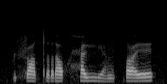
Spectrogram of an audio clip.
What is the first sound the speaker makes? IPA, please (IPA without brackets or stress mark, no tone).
fʲ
